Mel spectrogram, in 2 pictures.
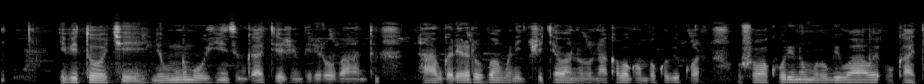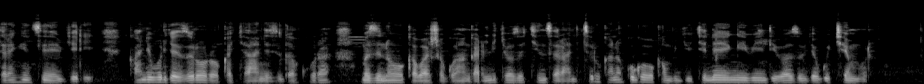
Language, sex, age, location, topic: Kinyarwanda, male, 25-35, Huye, agriculture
